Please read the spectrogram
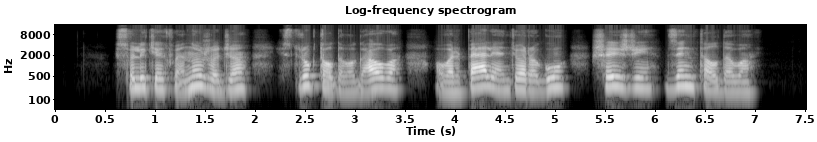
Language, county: Lithuanian, Vilnius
